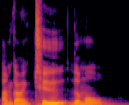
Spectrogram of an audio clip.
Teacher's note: Now it's not ter. It's not the reduced ter. It's to. So it's in the strong form.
